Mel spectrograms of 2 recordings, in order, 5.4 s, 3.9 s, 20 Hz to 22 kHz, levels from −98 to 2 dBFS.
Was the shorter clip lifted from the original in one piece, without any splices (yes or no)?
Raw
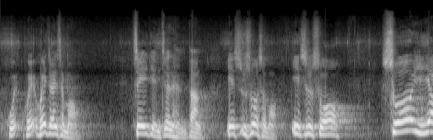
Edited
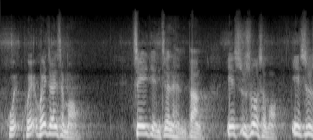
yes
